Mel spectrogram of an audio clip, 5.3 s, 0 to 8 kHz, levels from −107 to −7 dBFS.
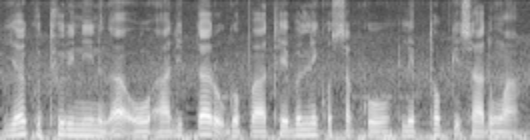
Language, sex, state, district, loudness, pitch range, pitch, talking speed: Garo, male, Meghalaya, West Garo Hills, -17 LUFS, 100-120 Hz, 105 Hz, 115 wpm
